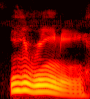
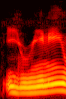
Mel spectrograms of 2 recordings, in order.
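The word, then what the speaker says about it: εἰρήνη: Now, this Greek word for peace, it has lots of different ways that it can be pronounced. It can be Irene, like I said it. It can be Irene, and however you say it.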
